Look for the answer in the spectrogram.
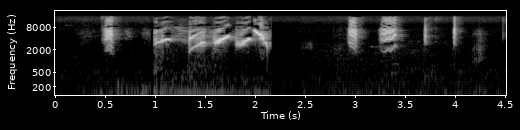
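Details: A female double-collared seedeater calls to warm up males: high, thin chirps, a quick run of rising sweeping notes, then scattered short tweets, with a faint low hum underneath.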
